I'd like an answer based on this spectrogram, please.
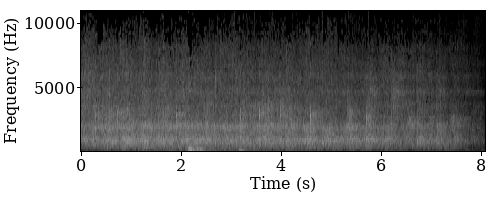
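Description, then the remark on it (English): A crowd applauds the staff team steadily for about eight seconds, dense overlapping clapping that holds strong throughout and tapers slightly toward the end, with no one speaking. “So a round of applause to the staff team, please.”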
